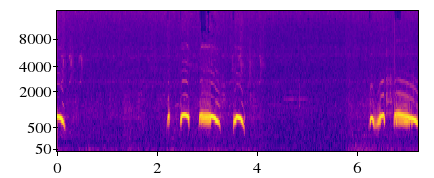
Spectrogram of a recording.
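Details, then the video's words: Female spotted dove cooing to stimulate males to call: the end of one phrase of soft arched coos, a brief pause, then a hollow, rhythmic phrase of arched and drawn-out falling notes, ending on a long coo. "Tiếng cu gáy Mái ,cu mái kích trống nghe là gáy 100%"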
